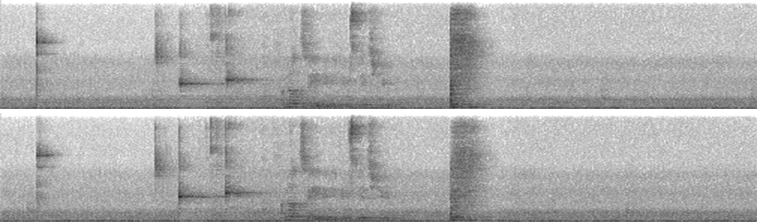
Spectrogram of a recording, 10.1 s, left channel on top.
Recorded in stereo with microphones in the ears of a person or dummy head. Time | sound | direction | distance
0.5 | a clink | 55° left (ahead or behind) | 1.5 m
2.0 | dripping | 70° right (ahead or behind) | 3.5 m
3.7 | a man speaking | 85° right | 4 m
6.0 | a snare drum | 55° left (ahead or behind) | 2.5 m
